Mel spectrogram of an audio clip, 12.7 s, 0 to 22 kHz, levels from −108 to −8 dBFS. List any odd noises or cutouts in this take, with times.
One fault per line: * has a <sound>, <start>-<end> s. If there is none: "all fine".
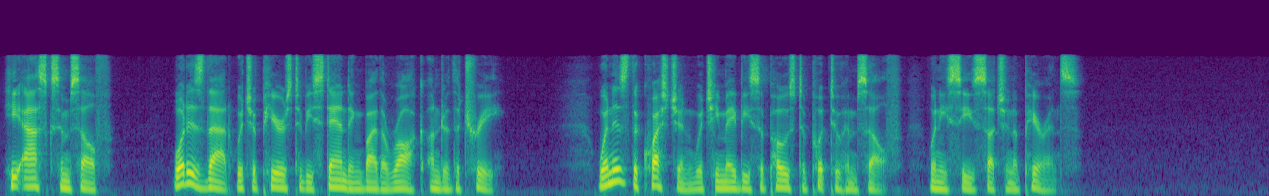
all fine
